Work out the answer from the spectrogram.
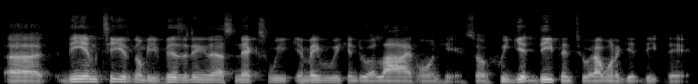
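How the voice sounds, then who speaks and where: A man's voice: low-pitched, fairly even intonation, brisk, fairly bright tone. A man co-hosting a podcast, explaining his views at length in loose, casual speech. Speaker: podcast co-host. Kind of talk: casual chat.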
